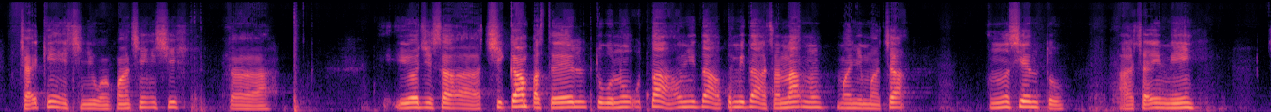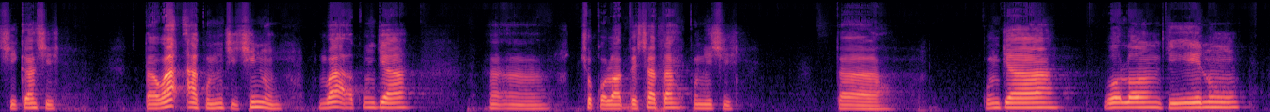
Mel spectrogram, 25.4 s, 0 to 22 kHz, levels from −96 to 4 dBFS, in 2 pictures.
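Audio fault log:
throughout Opus voice compression: the speech sounds plainly hoarse and slightly robotic, though the band still reaches 20.2 kHz. That fits Opus in hybrid mode at around 16 kbps, where linear prediction codes the low band with a coarse excitation and a transform layer covers the highs.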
